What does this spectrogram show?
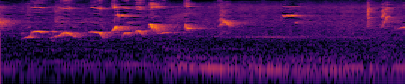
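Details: Medan long-tailed White-rumped shama producing a run of short, quick whistled notes, several rising in pitch, followed by scattered higher chips over low background hum.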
